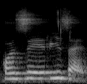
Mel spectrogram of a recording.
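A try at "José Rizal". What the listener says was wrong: Jose Rizal. Okey, sebutan dia bukan Jos Rizal ya, Jose Rizal sebab Spanish punya pronunciation, maka Jose.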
